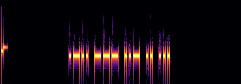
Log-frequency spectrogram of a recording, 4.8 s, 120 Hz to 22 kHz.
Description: Morse code, heard as a keyed tone, about 28 wpm, 700 Hz. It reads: LOUIS
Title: USA Common Names - Max 5 Letters - 28wpm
